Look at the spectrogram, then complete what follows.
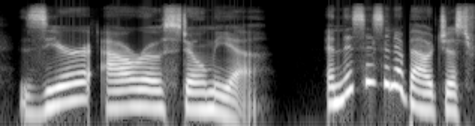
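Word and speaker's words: xerostomia: It's pronounced zerostrotoia.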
